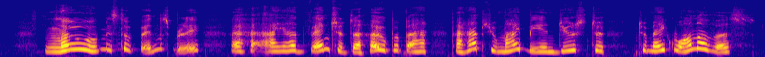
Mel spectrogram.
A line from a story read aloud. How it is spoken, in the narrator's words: faltered Pitman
